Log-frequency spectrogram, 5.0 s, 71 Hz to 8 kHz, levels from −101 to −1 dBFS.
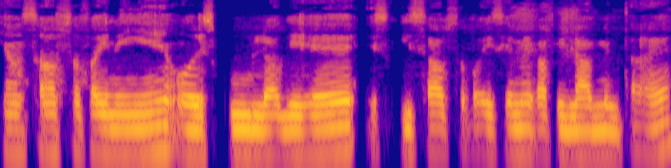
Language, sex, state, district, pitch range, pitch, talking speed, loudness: Hindi, male, Uttar Pradesh, Etah, 105-110 Hz, 110 Hz, 215 wpm, -22 LUFS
